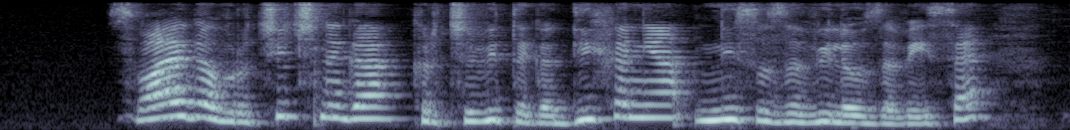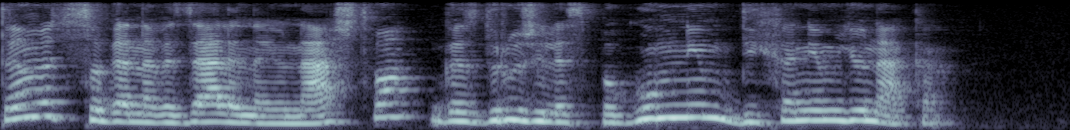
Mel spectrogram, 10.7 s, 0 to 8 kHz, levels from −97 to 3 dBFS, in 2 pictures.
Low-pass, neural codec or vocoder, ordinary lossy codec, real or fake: 7.2 kHz; none; none; real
